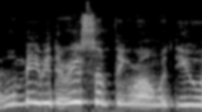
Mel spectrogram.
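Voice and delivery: very high mocking falsetto; imitating girlfriend. Girlfriend blaming the victim, in high mocking voice. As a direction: mimic an accusing girlfriend in falsetto. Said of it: "She was like".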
